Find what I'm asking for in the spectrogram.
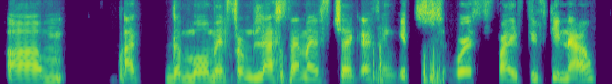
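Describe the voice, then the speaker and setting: A man's voice: a little high, moderate pace, no echo, rough recording. Man in his thirties, dry close sound. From Philippines. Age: 30s. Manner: searches for words, frequent restarts. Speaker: guest, property investor. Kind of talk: casual interview answers.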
